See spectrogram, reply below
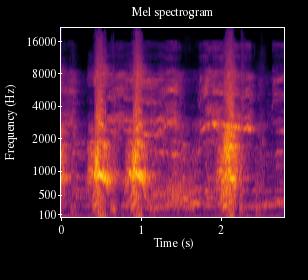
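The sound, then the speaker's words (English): A dog-squid-human animal chimera barks three times: two quick barks, a short pause, then a third. The barks are loud and mid-pitched, with no voices over them. “It's a dog squid human animal chimera.”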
